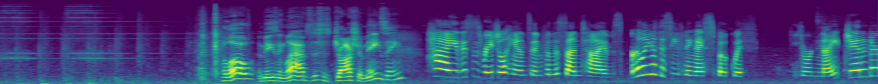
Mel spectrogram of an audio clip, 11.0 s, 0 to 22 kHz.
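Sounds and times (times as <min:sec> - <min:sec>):
telephone ringing in a laboratory office: 0:00.0 - 0:05.0
speech: 0:02.8 - 0:10.9.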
